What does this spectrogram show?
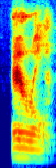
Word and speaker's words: Errol: Errol. That is correct for 2 points. Great pronunciation.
